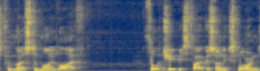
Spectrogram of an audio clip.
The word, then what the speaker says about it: Thoughtube: to thought you yes it's pronounced as two words thought tube this is because sometimes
